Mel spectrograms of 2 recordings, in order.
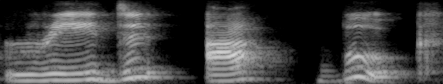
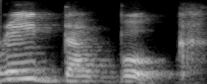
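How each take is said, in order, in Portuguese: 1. Read e a são ditas como palavras separadas. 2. O d de read emenda direto em a. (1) "do que você falar read a book" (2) "A letra D da palavra read, né? Junto com a letra A"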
